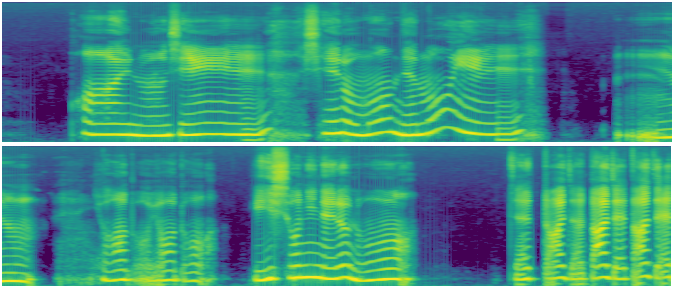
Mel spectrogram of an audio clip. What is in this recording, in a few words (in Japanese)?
アラーム音声(おやすみ); 特製♪シロのアラーム; メスガキ猫を甘わからせ!!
